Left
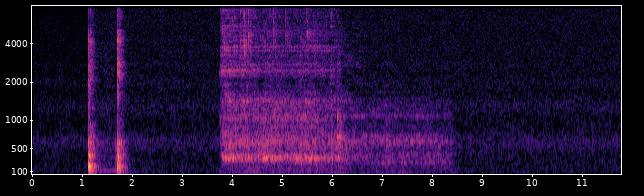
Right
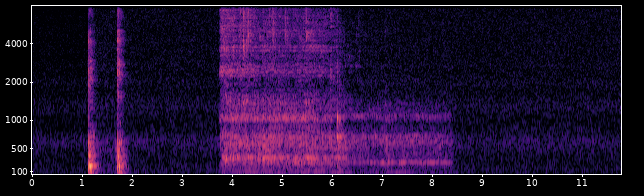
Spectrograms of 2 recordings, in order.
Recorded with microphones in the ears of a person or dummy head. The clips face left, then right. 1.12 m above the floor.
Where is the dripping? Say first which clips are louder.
Even; 10° left (ahead or behind), 3.5 m.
